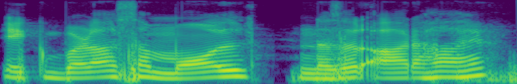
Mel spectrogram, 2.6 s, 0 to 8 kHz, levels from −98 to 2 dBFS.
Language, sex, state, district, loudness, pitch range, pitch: Hindi, male, Uttar Pradesh, Lucknow, -13 LUFS, 145-170 Hz, 155 Hz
